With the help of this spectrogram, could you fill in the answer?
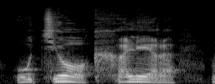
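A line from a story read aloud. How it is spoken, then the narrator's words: Admiring deep bass. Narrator (Russian): восхищенно пробасил кот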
